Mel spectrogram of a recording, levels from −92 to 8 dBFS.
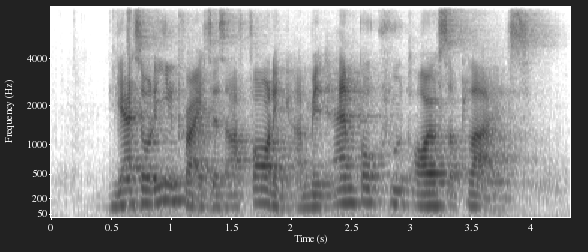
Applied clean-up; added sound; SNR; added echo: neural separator model SepFormer DNS4.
